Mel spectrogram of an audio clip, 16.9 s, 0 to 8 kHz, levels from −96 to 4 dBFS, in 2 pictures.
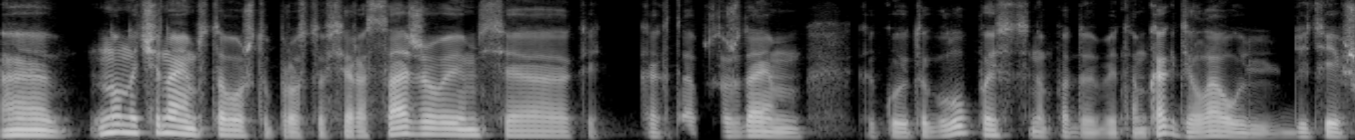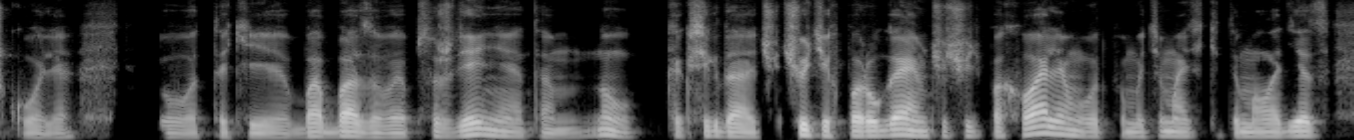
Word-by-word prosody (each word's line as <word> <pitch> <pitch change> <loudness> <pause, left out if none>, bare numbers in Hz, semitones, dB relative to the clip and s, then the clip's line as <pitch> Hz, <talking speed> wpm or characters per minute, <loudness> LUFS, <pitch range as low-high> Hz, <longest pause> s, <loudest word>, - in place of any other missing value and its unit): А, 115 -1 +5 0.2
ну, 160 +6 +2
начинаем 160 -5 +5
с - - -5
того, 110 -2 +3
что - - -5
просто - - -4
все - - -1
рассаживаемся, 115 -4 +1
ка - - -14 0.2
как-то - - -9
обсуждаем 95 -3 -2 0.3
какую-то 90 +1 -6
глупость, 115 - -3
наподобие, 85 -2 -7
там: 80 +1 -7
как 135 - +2
дела 95 0 +1
у 90 -3 +1
ль 75 -2 -9
детей 85 +2 -2
в - - -8
школе? 75 +1 -6 0.5
Вот 75 -1 -7
такие 75 -2 -5
ба 90 +4 +1
базовые 80 -3 +2
обсуждения. 100 +3 0
Там, 80 +2 -9
ну 100 -9 -2
как - - -7
всегда 90 -5 +2
чуть-чуть 115 +4 +2
их 95 -1 0
поругаем 100 +2 +5
чуть-чуть 100 -1 -5
похвалим 130 -4 +3
вот 90 -2 -5
по - - -14
математике 90 +2 -5
ты 85 - -3
молодец, 90 +2 +1
95 Hz, 150 wpm, -24 LUFS, 85-115 Hz, 0.5 s, А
